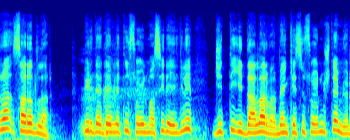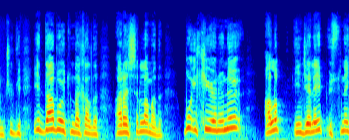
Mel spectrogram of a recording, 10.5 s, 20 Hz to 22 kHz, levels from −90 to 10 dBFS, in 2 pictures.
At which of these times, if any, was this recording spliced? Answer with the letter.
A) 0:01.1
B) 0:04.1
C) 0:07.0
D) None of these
A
